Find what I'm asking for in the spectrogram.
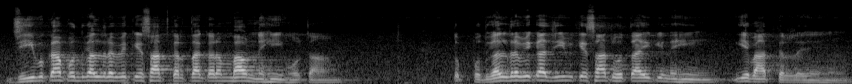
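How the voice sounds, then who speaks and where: A man teaching a religious text, explaining by posing and answering his own questions and chanting verses slowly. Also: on the high side, fairly bright tone, long reverb tail. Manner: chants scripture slowly and deliberately. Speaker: scripture teacher.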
